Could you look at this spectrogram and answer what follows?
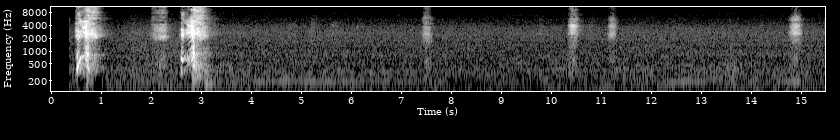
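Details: Repeated allergic sneezing with loud, wide-nose sneezes: a quick run of three loud sneezes, then several short, softer nasal bursts.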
